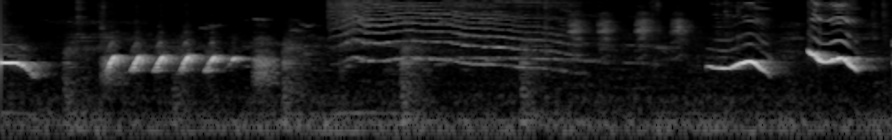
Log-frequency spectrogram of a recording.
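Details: Wild laughingthrush song opening with a quick series of five repeated downslurred whistles, then a long descending harmonic note and, after a quieter stretch, two loud looping whistled phrases, all above a constant low hum.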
